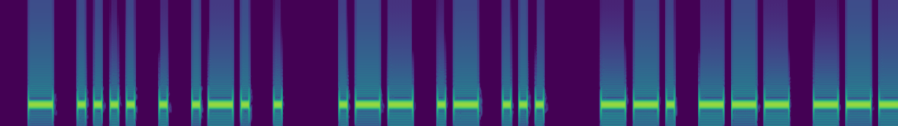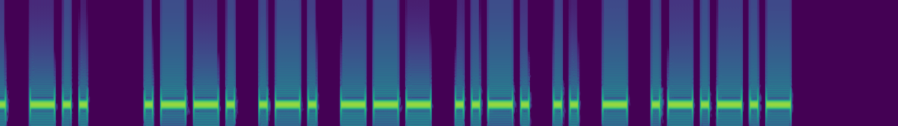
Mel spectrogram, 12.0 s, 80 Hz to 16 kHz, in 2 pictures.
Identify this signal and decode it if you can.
Morse code, heard as a keyed tone, about 22 wpm, 700 Hz. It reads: THERE WAS GOOD PROFIT.
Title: Sentences from Top 1600 Words 22wpm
